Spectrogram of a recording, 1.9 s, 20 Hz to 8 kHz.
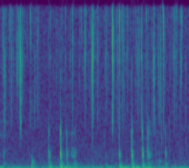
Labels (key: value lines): label: biophony, knock
recorder: SoundTrap 300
